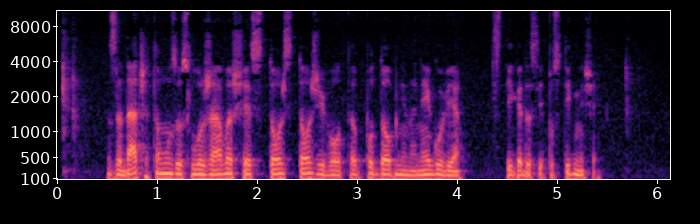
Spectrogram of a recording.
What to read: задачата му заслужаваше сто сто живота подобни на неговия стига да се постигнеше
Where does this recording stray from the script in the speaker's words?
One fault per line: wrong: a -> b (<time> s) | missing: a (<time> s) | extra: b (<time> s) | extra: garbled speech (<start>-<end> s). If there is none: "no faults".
no faults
